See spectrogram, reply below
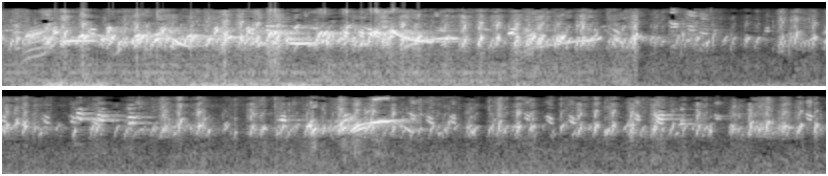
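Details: Goldfinch bitbita and sitsita calls, mating and readiness notes to stimulate a silent male: loud busy twittering for three seconds, then softer, sparser tinkling chirps with a brief louder warbled phrase.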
